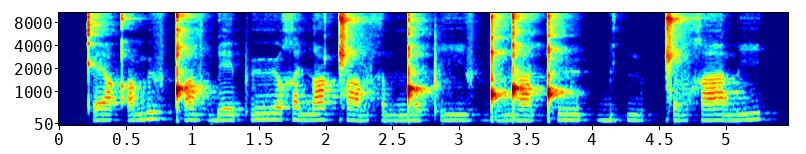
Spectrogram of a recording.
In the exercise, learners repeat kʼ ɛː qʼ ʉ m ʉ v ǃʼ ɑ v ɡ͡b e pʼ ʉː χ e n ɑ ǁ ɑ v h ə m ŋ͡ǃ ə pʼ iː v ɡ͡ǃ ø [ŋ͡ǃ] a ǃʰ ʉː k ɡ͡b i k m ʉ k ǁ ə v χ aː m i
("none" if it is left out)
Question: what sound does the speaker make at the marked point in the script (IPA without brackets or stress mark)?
ŋ͡ǃ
